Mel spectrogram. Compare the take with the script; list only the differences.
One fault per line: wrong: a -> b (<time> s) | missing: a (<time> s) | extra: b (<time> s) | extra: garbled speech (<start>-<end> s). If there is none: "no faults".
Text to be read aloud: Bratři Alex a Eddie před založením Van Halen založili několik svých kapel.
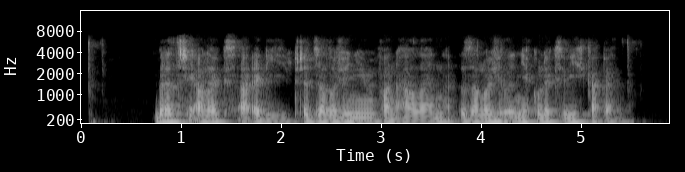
no faults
